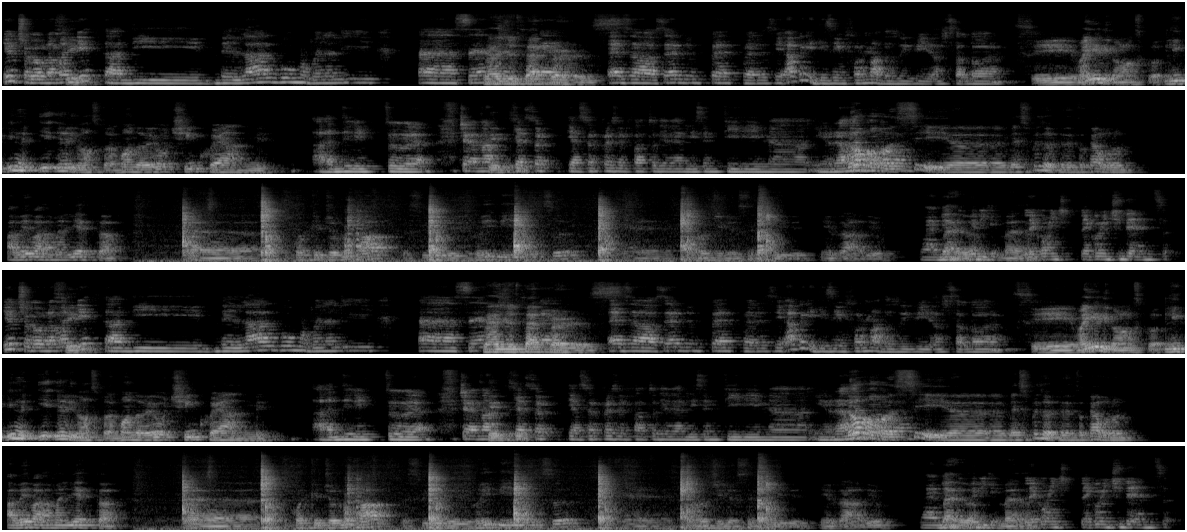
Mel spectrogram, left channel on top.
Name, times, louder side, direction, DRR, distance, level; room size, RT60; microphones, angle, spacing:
voice 1, 0.0-3.9 4.2-5.6 6.1-10.4 14.9-20.9 32.8-33.6 33.9-35.3, equal, 25° left, 1.0 m, -35 dB
voice 2, 4.8-5.9 9.9-10.0 10.3-14.6 16.2-16.3 16.7-17.1 20.3-23.2 23.7-24.9 25.4-32.6 33.0-34.0, right 2 dB, 60° right, 0.4 m, -32 dB
sound 1, 25.0-31.4, equal, 5° right, 0.9 m, -32 dB
2.6 x 2.2 x 2.8 m
head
